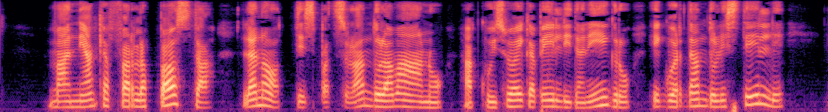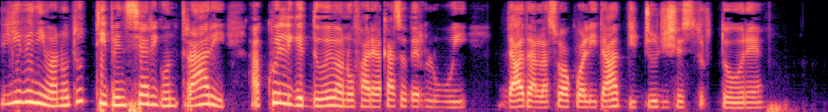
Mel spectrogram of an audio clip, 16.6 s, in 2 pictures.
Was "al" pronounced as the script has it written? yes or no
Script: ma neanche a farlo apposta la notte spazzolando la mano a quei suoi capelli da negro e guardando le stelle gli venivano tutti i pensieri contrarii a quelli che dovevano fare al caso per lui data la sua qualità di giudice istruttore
no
